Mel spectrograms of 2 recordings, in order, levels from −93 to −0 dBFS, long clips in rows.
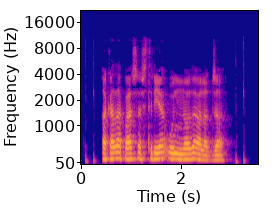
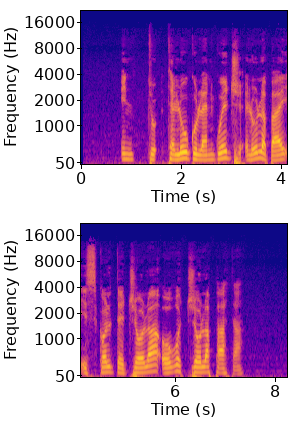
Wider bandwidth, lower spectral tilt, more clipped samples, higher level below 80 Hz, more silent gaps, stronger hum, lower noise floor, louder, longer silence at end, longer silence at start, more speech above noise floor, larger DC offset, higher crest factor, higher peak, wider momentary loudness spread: second, 10 kHz vs 13 kHz; first, -7.5 dB/octave vs -6 dB/octave; neither; second, -58 dBFS vs -34 dBFS; neither; neither; second, -51 dBFS vs -58 dBFS; second, -22 LUFS vs -18 LUFS; second, 0.45 s vs 0.9 s; second, 0.1 s vs 0.8 s; second, 30 dB vs 41 dB; neither; about the same, 16 dB vs 16 dB; second, -6 dBFS vs -2 dBFS; about the same, 7 LU vs 9 LU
